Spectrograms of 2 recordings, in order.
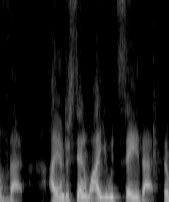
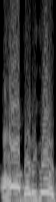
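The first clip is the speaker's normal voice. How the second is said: put-on elderly man voice, Persian accent, pitched up; 8 semitones higher than usual. A teacher praising a student who is getting it, in an old persian uncle voice. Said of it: "I turn into like my old Persian uncle".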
